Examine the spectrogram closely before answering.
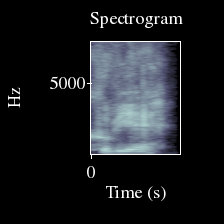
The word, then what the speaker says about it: Cuvier: So Cuvier he's a French guy, and he was doing, I'm saying his name wrong because he's French, Cuvier.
